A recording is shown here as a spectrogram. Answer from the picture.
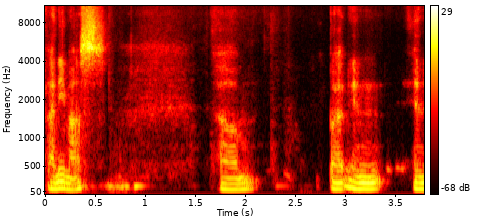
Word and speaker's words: Animas: spanish word for souls that would be pronounced by spanish speaking people more like animas but in and it's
